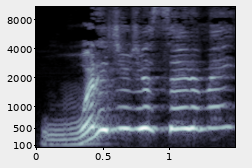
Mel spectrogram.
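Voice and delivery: very high, loud outraged yell; outraged retort. Retold or imitated. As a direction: yell it back in disbelief. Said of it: "I'd be like".

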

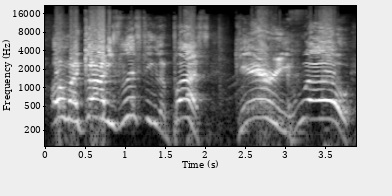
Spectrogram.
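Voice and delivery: loud hammed-up astonishment; amazed. Coworker watching Gary lift a bus, loud mock amazement. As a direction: gasp at an impossible feat.

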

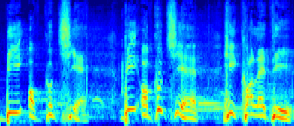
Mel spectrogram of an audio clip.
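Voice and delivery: slow, drawn out, loud call; loud slow proclamation. Retold or imitated. Crowd's words repeated, building.

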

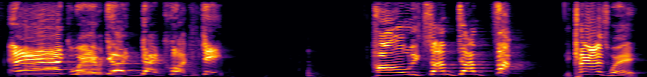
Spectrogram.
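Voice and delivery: put-on high, shouted Cape Breton accent. A mad Cape Bretoner cursing the causeway, shouted Cape Breton accent. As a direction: yell it in mock Cape Breton gibberish. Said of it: "you go to parts of Cape Breton and it's not even English".

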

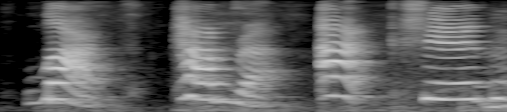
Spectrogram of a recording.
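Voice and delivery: loud director's cue to roll; calling action. Acted. Director restarting the scene, loud call.

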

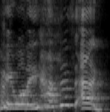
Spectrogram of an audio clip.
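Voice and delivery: ordinary talk, nothing marked

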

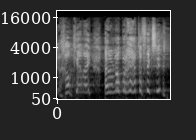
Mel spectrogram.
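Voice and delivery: exaggerated high-voiced self-defence; retold exasperated plea. Dad answering his wife about correcting daughter, mock exasperated.

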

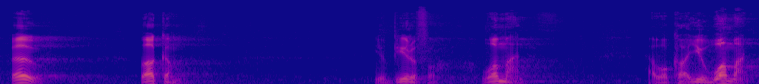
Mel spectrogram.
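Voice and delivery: deep caveman voice greeting the woman. Retold or imitated. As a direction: play a dim caveman meeting his wife. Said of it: "like, a caveman voice".

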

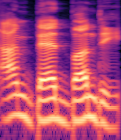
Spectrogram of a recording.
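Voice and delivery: "Bed Bundy" slow and deliberate, falling at the end; correcting again. Shown as a demonstration. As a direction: insist on "Bed Bundy", patiently. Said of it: "He says".

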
